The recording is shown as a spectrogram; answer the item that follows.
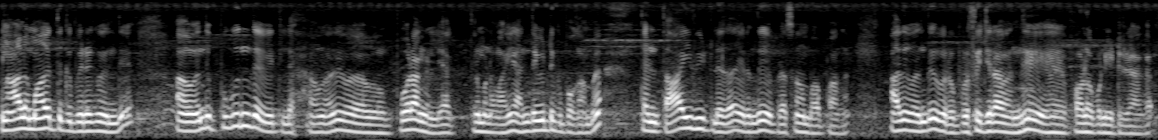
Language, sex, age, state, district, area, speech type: Tamil, male, 60+, Tamil Nadu, Sivaganga, urban, spontaneous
